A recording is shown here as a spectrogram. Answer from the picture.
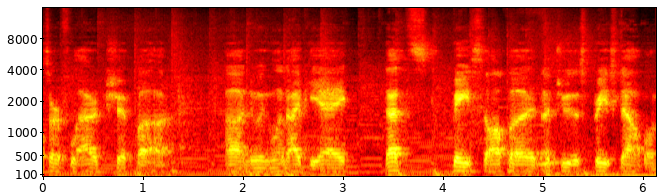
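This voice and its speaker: Clear background music behind a man speaking at a moderate pace. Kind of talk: interview answer. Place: bar.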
